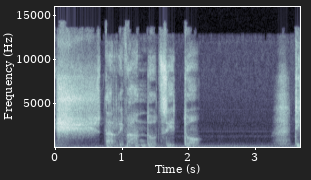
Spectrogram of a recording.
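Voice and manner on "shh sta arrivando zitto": hushed urgent whisper; whispering while hiding. Retold or imitated. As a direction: whisper it so nobody hears. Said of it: "Ma prima dicevi".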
